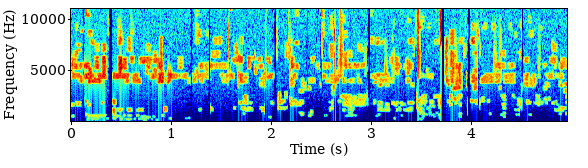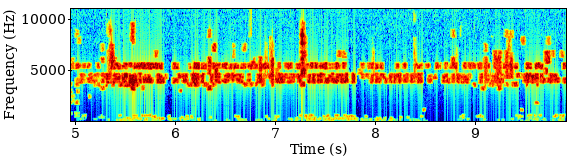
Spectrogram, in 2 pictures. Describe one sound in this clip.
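Rackets strike a shuttlecock back and forth in a quick rally.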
